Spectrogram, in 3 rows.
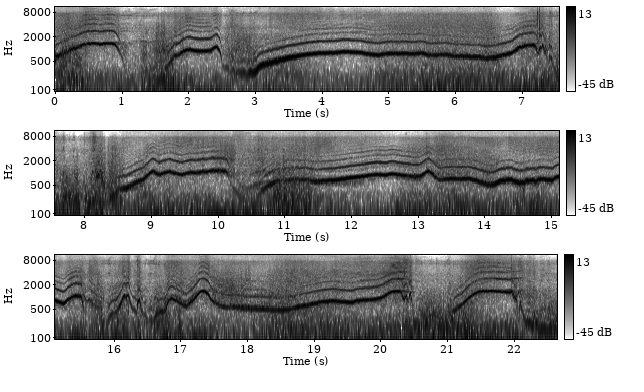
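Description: FPV freestyle quadcopter on a 6S battery, its Newbeedrone Flow brushless motors and HQProp J37 props whining, the pitch sweeping up and down without pause as the throttle changes, over a rushing haze of air noise.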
